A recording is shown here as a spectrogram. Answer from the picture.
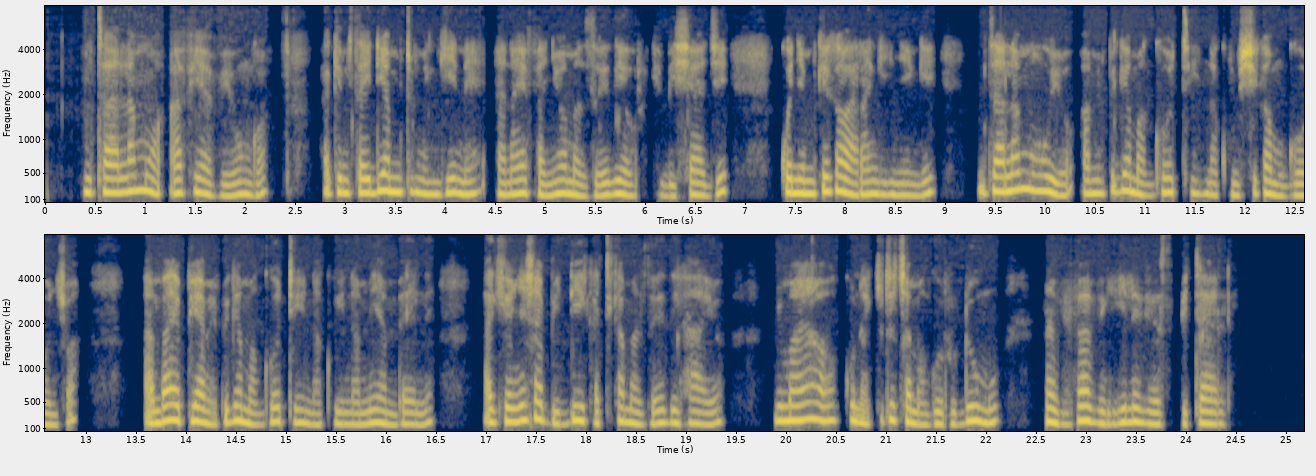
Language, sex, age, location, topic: Swahili, female, 25-35, Kisumu, health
